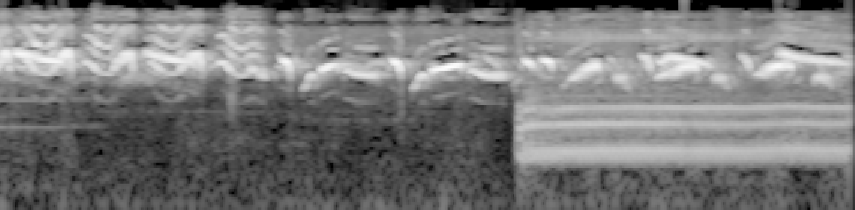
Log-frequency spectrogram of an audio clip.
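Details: Nightingale singing quick twisting whistled phrases; halfway through, a steady low droning hum joins beneath the song and continues to the end.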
